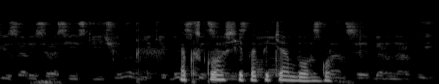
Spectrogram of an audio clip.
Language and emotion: Russian, neutral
